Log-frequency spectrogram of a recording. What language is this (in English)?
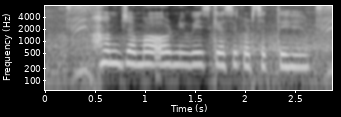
Hindi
